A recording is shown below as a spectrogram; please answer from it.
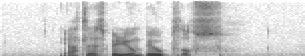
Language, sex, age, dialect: Faroese, male, 15-35, Norðuroyggjar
